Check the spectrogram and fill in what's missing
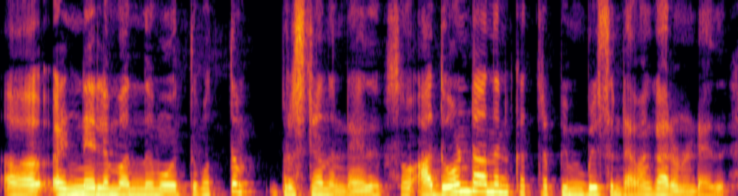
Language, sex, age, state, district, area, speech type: Malayalam, female, 18-30, Kerala, Kasaragod, rural, spontaneous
